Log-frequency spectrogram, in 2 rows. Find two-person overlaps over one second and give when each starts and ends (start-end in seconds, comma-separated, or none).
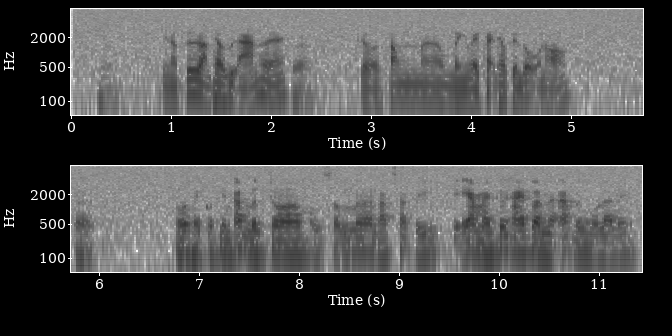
none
